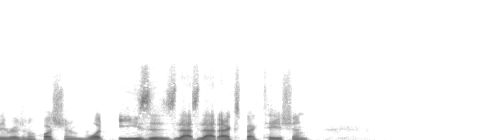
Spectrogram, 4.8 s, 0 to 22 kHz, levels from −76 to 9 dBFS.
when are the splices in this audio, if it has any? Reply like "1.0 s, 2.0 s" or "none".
1.1 s, 1.9 s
